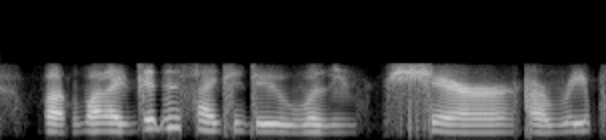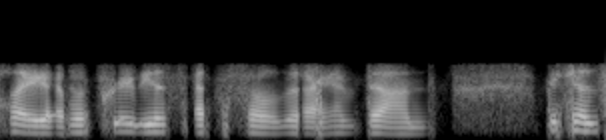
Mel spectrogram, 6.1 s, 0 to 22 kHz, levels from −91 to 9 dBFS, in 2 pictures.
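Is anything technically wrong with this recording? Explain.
Yes. Throughout the speech, LPC-10 vocoder coding replaces the voice with a ten-pole filter excited by either a pulse train or noise, yielding a buzzing robotic tone with nothing above 3.8 kHz. Unlike plain band-limiting, each moment flips wholly between buzz and hiss, which fits about 2.4 kbit/s.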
